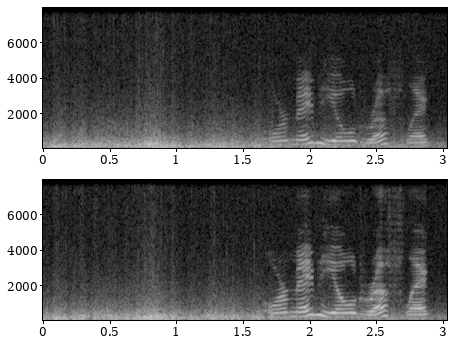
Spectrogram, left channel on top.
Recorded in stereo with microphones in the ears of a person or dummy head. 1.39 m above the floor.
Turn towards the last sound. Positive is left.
turn(degrees=-60)  # may be behind; listen again after turning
